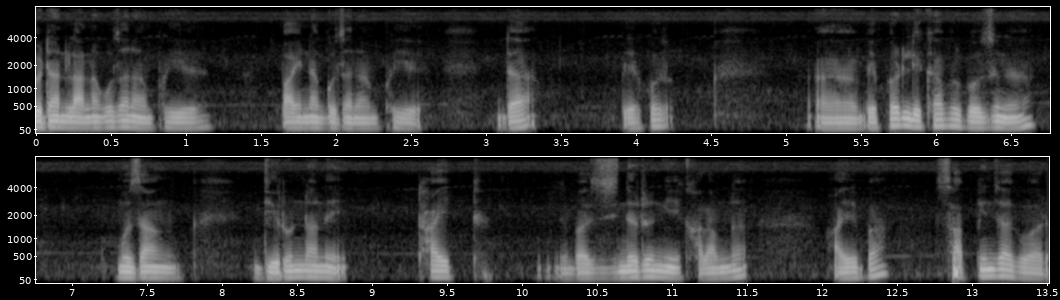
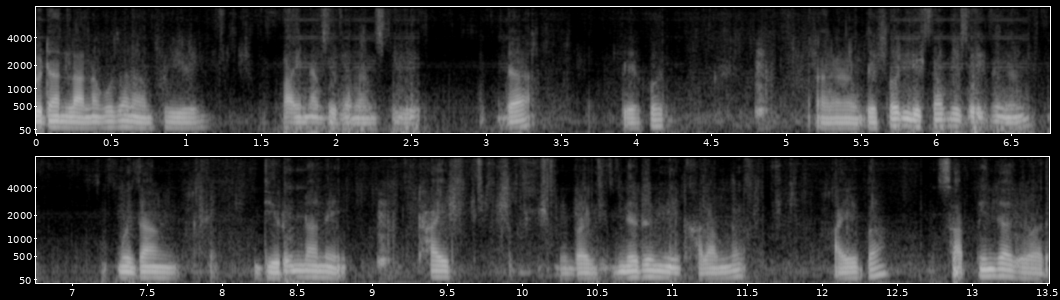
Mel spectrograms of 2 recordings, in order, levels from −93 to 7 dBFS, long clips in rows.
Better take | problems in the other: first | noise reduction (neural separator model SepFormer DNS4)

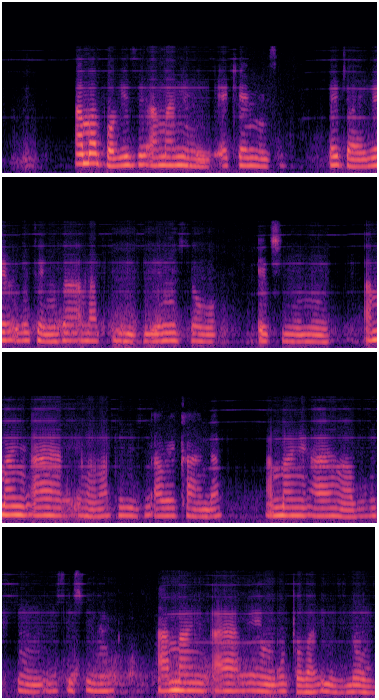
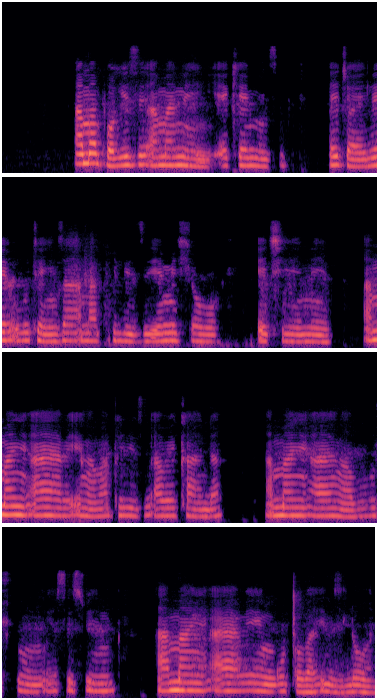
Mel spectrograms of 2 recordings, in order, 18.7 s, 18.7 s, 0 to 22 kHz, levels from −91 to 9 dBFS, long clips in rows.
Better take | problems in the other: second | noise reduction (neural separator model SepFormer DNS4)

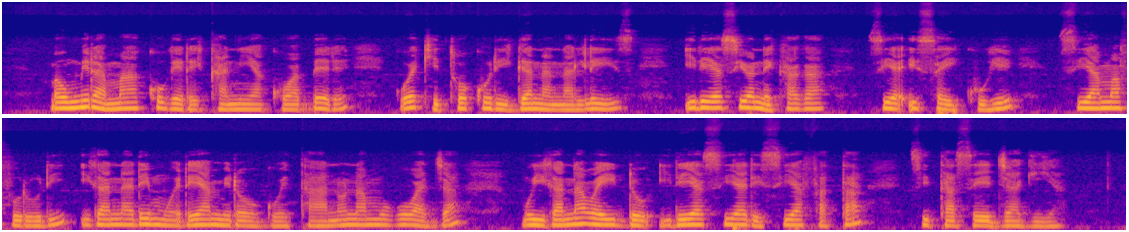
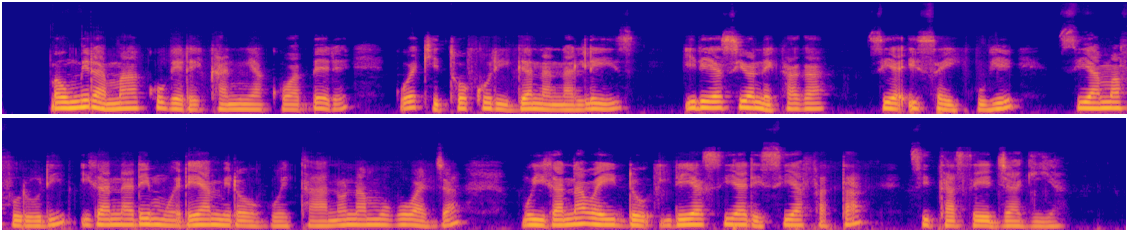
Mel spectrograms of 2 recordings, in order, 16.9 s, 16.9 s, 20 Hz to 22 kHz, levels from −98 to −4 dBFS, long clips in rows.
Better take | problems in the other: first | noise reduction (neural mask model DeepFilterNet 3)

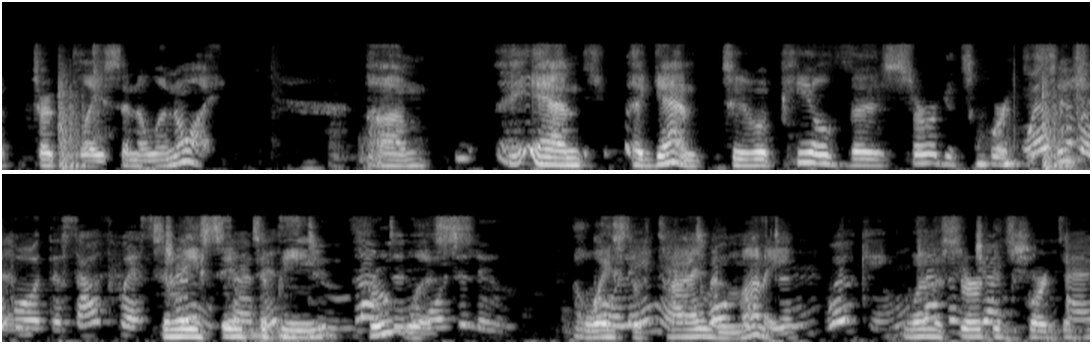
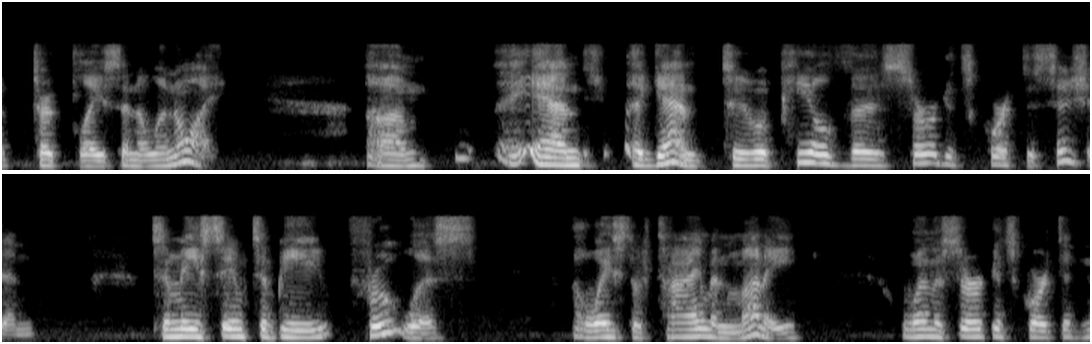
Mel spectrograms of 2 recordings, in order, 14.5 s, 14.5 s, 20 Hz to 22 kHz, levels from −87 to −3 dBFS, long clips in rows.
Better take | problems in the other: second | noise reduction (classical method Wiener filter)

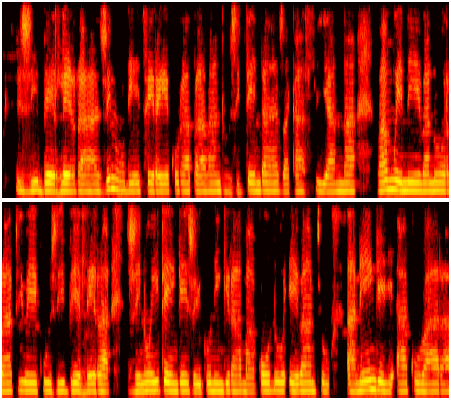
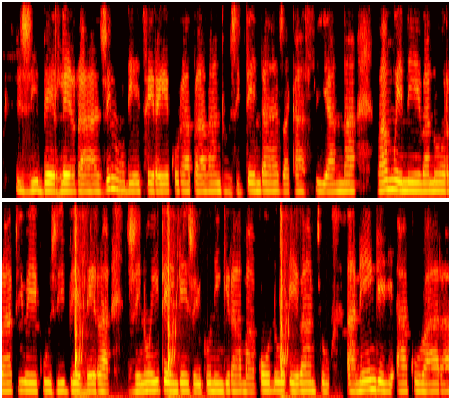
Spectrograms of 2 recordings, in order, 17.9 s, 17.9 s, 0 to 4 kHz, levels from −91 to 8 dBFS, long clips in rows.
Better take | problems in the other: first | background sound (Raindrop / Splash, splatter); 5 dB below the speech

